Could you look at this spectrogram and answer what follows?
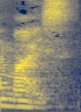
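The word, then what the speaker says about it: mice: Mouse é mais m i c e ratos pronuncia mais e eu acho que essa lista tá muito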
